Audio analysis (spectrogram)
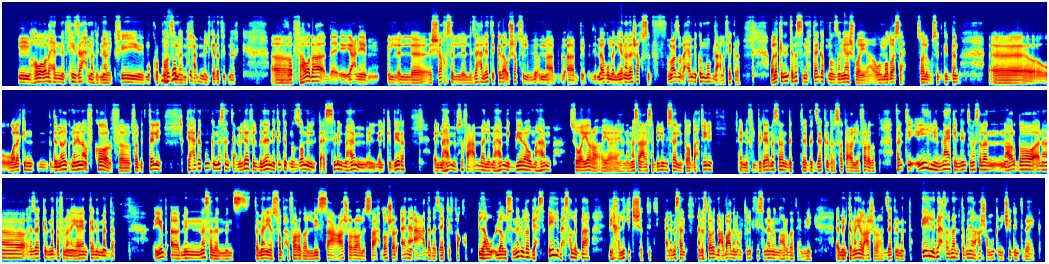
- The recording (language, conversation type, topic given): Arabic, advice, ليه بفضل أأجل مهام مهمة رغم إني ناوي أخلصها؟
- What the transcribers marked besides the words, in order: laughing while speaking: "ميكروباص م محَمِّل"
